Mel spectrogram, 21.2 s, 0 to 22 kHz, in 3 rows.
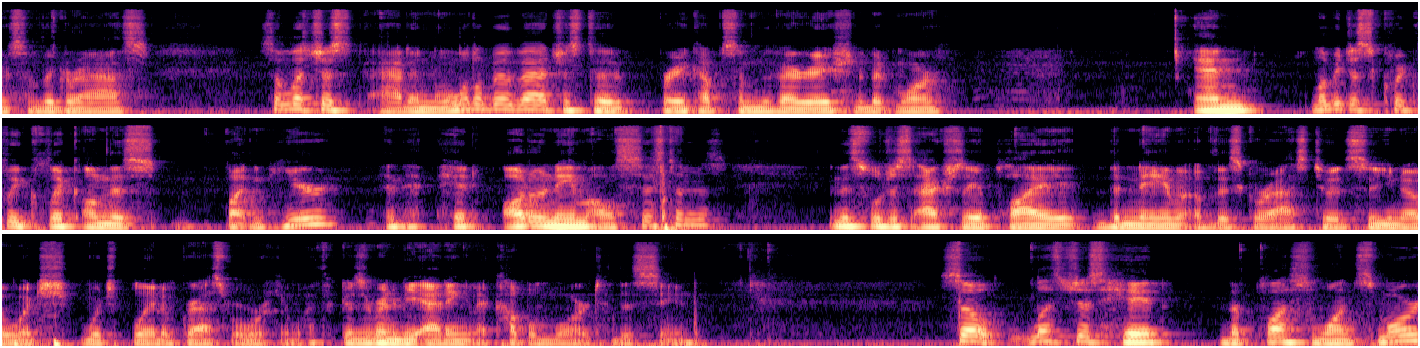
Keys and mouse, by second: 2.0-3.1 drag, 8.2-10.6 drag, 12.2 click, 18.0-19.4 drag, 20.4 click.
